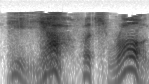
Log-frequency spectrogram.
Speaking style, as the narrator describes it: he muttered in his sleep

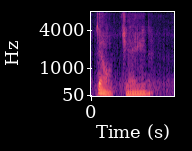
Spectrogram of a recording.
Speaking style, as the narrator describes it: said Clayton sadly

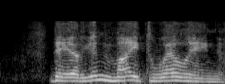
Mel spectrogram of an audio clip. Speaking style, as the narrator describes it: snapped Kwitoffo

